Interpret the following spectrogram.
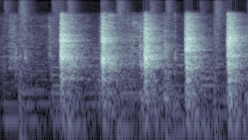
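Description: A dog barking repeatedly in short, sharp barks, about two a second.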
